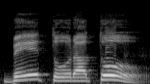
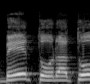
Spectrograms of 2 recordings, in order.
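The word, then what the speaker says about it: בְּתוֹרָתוֹ: तो इसको आप उच्चारण करते समय कैसे कहना है? பே தோராத்தோ. बेतोरातो। சோ பே தோராத்தோ அப்படின்னு சொன்னா तो जब बेतोरातो कहते हैं இன் ஹிஸ் லா அப்படின்னு சொல்லி வரும்.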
